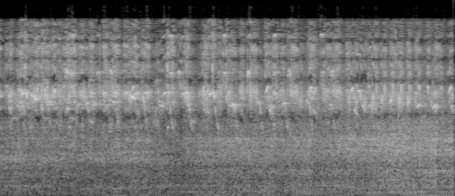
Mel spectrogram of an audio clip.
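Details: Common mynas fighting give a steady, dense chatter of harsh squawks, squeals and chirps, with several birds calling over one another without a pause.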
